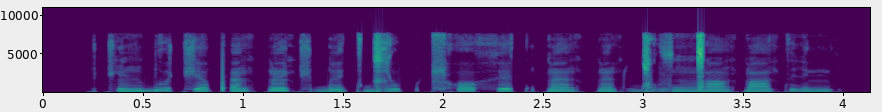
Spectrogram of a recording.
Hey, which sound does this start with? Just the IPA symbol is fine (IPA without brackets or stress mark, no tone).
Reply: t͡ʃ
